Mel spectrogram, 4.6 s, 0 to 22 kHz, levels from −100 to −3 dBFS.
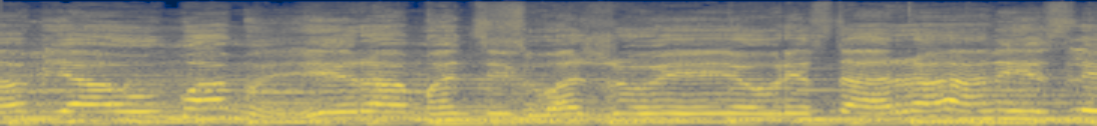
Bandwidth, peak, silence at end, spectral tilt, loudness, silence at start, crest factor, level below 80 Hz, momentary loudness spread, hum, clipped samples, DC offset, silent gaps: over 20 kHz; 0 dBFS; 0 s; -4.5 dB/octave; -12 LUFS; 0 s; 12 dB; -48 dBFS; 3 LU; none; under 0.1%; under 0.1%; none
